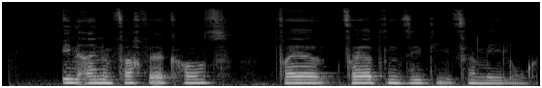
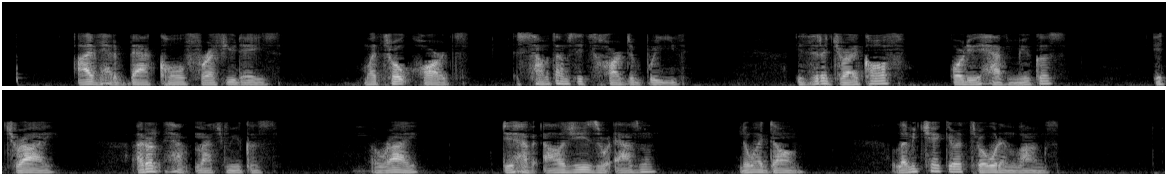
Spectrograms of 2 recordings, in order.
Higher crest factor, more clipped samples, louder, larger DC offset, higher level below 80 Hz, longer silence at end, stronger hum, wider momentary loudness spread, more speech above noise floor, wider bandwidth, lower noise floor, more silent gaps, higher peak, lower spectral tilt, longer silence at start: second, 14 dB vs 22 dB; neither; about the same, -27 LUFS vs -25 LUFS; neither; second, -56 dBFS vs -44 dBFS; second, 0 s vs 1.1 s; neither; second, 10 LU vs 14 LU; second, 30 dB vs 39 dB; first, 16 kHz vs 5.2 kHz; second, -56 dBFS vs -63 dBFS; neither; second, -12 dBFS vs -4 dBFS; second, -8 dB/octave vs -11 dB/octave; second, 0.6 s vs 0.75 s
